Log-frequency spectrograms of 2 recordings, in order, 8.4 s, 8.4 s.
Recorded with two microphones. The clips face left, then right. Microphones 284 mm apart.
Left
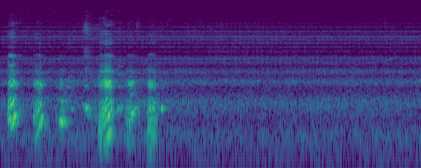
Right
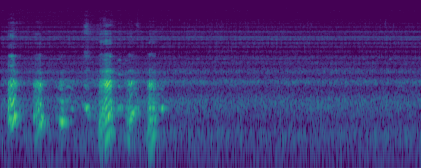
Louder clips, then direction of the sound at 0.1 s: Left 2 dB; 20° left (ahead or behind).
